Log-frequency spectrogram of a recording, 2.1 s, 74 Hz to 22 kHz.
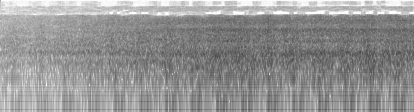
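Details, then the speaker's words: Mercedes 190E with a 2.0 M102 petrol engine that sat over three years, just after a fuel pump change: a steady idle with an uneven, loping beat and the engine rocking noticeably; rough idle, cause not evident. "you wanna start the engine now you're going to hear how it's running a bit lumpy"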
